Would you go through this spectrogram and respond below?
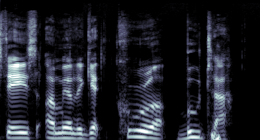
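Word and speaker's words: Kurobuta: They say it like it's Crow Buddha.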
